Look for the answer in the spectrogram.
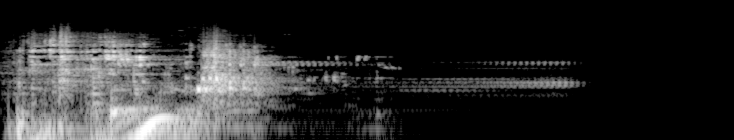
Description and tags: A digital imaginary bubble
short, strange, aqua, sound-design, water, unreal, liquid, Fx, filter, bubble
